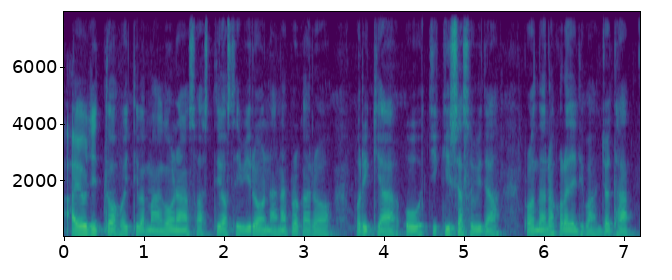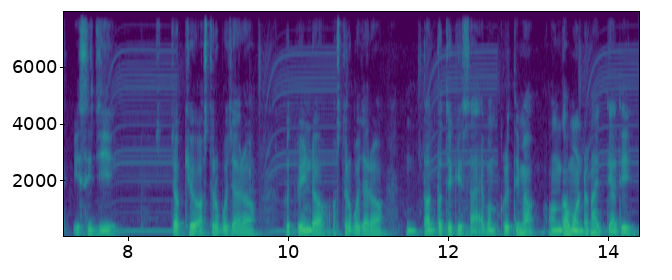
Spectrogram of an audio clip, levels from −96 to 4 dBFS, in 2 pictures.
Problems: background sounds at intervals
